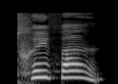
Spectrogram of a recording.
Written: 推翻

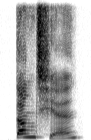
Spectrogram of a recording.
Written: 当前

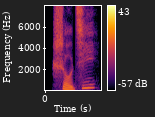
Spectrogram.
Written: shou3 ji1

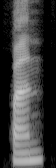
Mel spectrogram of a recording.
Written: ban1

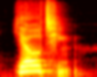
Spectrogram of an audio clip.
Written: yao1 qing3

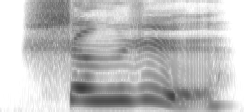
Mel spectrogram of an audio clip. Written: sheng1 ri4

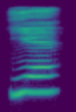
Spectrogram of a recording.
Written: ye4

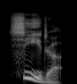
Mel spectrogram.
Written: 细致

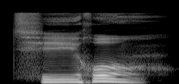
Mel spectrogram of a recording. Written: 起哄

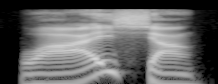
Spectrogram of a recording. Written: 外向

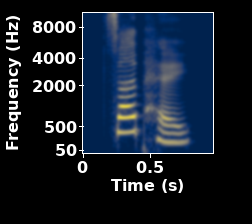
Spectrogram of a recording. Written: 栽培

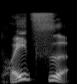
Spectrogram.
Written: tui1 chi2

